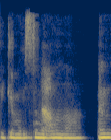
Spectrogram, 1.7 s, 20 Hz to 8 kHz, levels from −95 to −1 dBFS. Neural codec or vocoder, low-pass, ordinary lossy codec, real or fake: codec, 24 kHz, 1.5 kbps, HILCodec; 7.2 kHz; AAC, 32 kbps; fake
